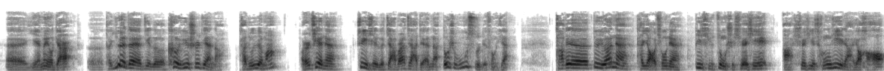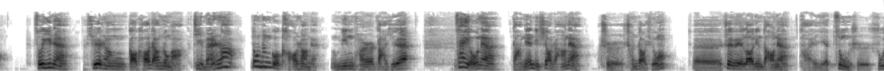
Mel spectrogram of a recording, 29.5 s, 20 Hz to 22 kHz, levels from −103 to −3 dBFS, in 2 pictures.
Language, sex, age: Chinese, male, 60-79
